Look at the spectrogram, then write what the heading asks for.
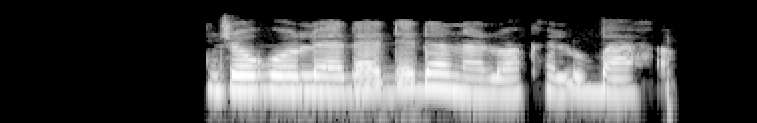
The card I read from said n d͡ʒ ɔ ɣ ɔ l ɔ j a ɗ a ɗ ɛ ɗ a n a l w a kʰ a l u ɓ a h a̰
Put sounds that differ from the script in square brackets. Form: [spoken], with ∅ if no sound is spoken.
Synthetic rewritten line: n d͡ʒ ɔ ɣ ɔ l ɔ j a ɗ a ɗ ɛ ɗ a n a l w a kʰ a l u ɓ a h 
